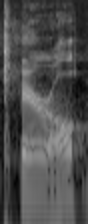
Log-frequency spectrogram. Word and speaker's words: Carell: I believe it's pronounced Carell. – No, it's actually Steve Carell.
